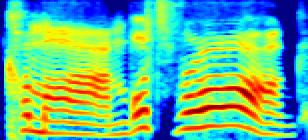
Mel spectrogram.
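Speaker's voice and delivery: loud, high, exasperated coaxing; imitated pushy demand, punched hard at the end; insistent prodding. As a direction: press for the truth, rising to a shout. He presses her, acted out.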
